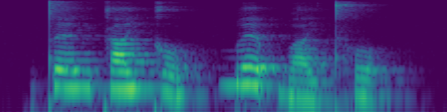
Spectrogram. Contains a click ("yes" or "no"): no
